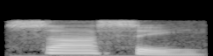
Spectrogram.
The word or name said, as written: saucy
